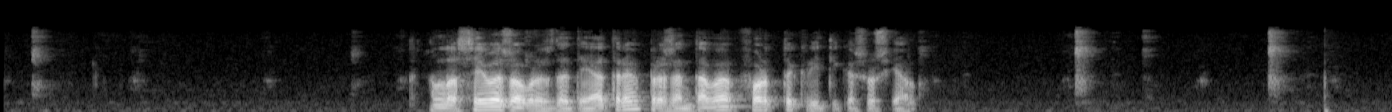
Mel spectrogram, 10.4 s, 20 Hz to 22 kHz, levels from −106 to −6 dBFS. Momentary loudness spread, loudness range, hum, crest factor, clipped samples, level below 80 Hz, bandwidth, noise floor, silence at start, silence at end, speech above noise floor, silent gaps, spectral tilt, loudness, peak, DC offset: 18 LU; 18 LU; none; 24 dB; under 0.1%; -58 dBFS; 7.6 kHz; -76 dBFS; 3.25 s; 0.9 s; 53 dB; none; -6.5 dB/octave; -23 LUFS; -4 dBFS; under 0.1%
